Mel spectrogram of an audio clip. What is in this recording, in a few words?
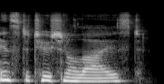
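"institutionalized", US English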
